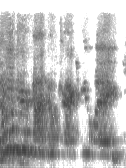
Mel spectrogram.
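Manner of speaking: high, loud cry for mercy; hammed-up terror, shouting for help; panicked plea. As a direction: wail it in mock panic. Retells lying terrified in motel bed.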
